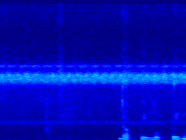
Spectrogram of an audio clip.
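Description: A steady high-pitched drone of insects, typical of crickets, over quiet room tone. A voice starts speaking near the end.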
